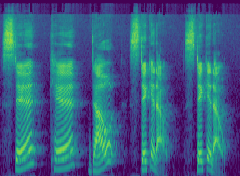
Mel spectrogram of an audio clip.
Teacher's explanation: So we have it, the T is actually between 2 vowels. So if we connect those sounds together, we'll pronounce the T like a soft D, d. And then on the stick, I'll take that K sound and I'll transfer it to the next sound to help smooth those out.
